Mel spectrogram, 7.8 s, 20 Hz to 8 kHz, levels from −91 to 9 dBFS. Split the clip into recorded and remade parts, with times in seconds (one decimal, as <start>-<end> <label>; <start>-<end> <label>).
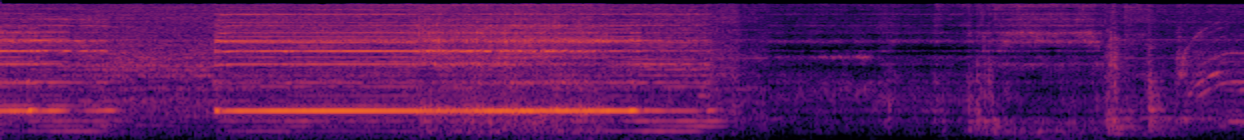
0.0-2.6 recorded; 2.6-3.8 remade; 3.8-4.8 recorded; 4.8-6.9 remade; 6.9-7.8 recorded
